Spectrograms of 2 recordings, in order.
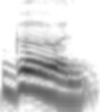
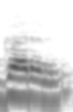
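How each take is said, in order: First: The r sound is silent in the word. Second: The r sound is pronounced in the word. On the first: The speaker calls it right. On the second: The speaker calls it wrong. "not girl"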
